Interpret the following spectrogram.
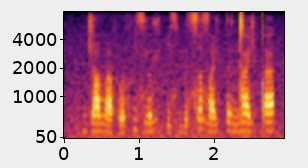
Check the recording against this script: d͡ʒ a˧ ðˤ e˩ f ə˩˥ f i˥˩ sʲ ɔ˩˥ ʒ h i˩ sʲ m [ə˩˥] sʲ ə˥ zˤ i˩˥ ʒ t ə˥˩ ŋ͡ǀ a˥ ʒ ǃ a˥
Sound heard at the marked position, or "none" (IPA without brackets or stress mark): ə˩˥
